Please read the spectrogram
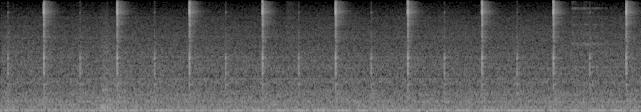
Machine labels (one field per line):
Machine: valve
